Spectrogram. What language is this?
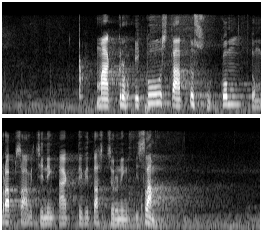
Javanese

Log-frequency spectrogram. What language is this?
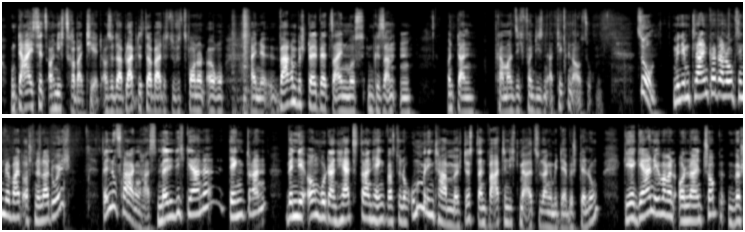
German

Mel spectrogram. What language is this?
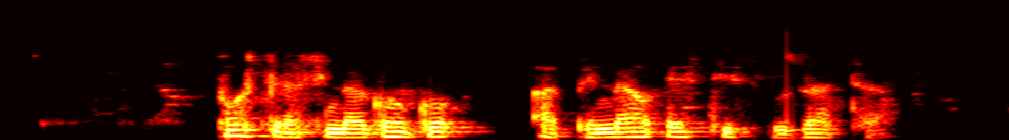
Esperanto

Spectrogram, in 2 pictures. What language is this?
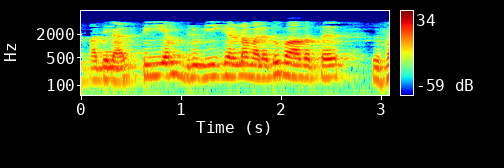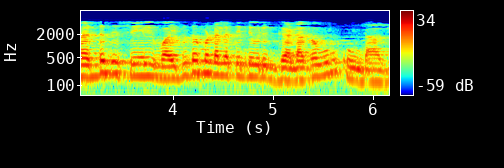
Malayalam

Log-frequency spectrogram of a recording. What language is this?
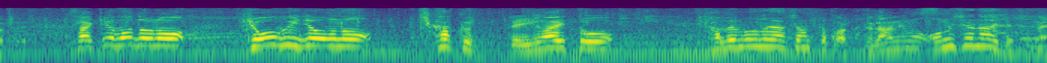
Japanese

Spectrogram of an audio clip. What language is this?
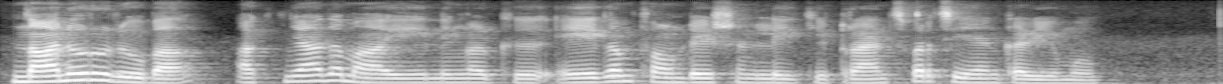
Malayalam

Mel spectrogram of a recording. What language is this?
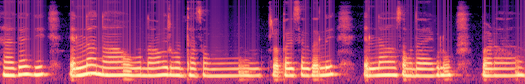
Kannada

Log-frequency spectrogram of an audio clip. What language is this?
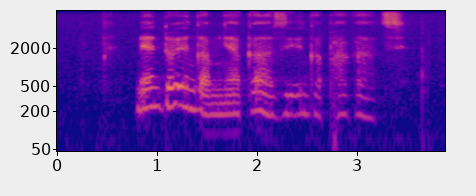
Zulu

